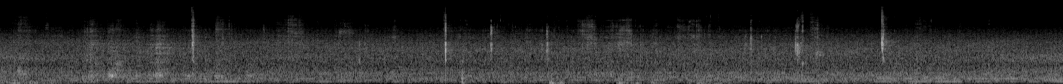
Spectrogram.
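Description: Eating sounds of a person chewing chicken: scattered sharp clicks and soft wet mouth smacks over a steady low background hum.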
